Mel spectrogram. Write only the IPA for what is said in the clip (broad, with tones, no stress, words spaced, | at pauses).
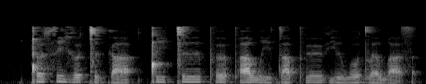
ǃɵ˦ si˦˨ ɣɵ˦ǀɨ˨ka˨ | ǃi˦ǀɨː˦pʼɵ˦˨ pʼa˦ wi˨da˦ pʼʉː˦fjɨ˨wo˦dlɐ˨ wa˨s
